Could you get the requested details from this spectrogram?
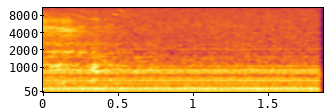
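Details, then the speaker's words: Mains hum from a test valve/tube amplifier: steady low drone with no rhythm, caused by the directly heated filament (which is the cathode) being powered from an AC transformer at 2–3 volts. "the cathode is the filament which I was just powering from a AC Transformer between two and 3 volts that is what was causing all that hum"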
